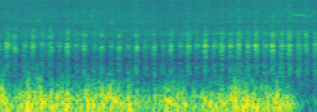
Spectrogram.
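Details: Male dog panting loudly in very hot weather while resting under a tree in its home town: rapid, rough breaths pulsing steadily and densely, several per second, low and breathy throughout with no other clear sounds.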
